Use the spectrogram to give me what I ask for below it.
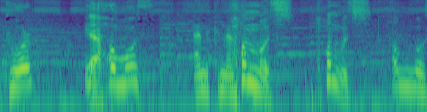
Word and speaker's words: hummus: Hummus. Say it right with the ha. Hummus. You see, even me, an Israeli, I'm struggling with saying hummus. You're Ashkenaz, that's why. Yemeni would say ha.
